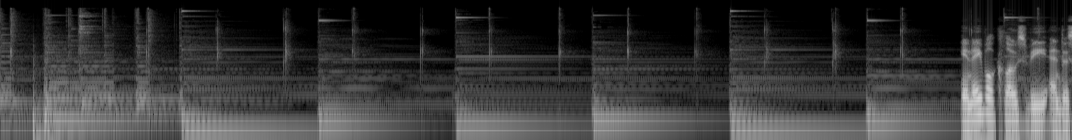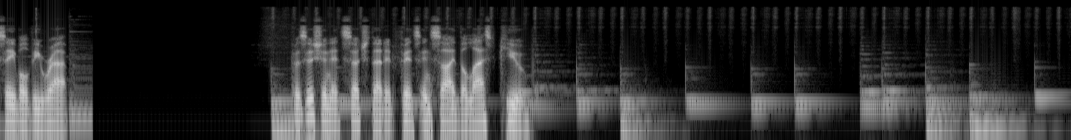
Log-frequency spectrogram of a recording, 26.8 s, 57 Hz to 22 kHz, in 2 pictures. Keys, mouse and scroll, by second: 4.5 click, 14.8 shift+middle click, 14.8-15.7 scroll down 2, 16.8 typing, 20.1 g, 26.6-26.7 scroll up 4.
